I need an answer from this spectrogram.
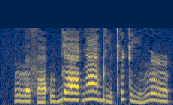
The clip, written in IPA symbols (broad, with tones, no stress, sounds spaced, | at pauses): lː ə˧ s æ˩˧ ʔ u˧ bʲ æː˥˧ ɡ æ̃ː˥ d iː˧˩ ʈʰ ɪ˥ ʈ iː˧˩ lː ə˞˥˧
